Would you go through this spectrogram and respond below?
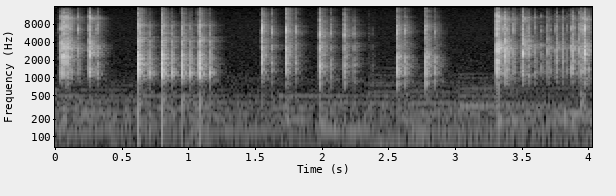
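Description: Typing on a KBD Fans Boop Redux mechanical keyboard fitted with GMK Evil Dolch keycaps, crisp clacky keystrokes in quick bursts and flurries with short pauses between, close and clear with no talk.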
